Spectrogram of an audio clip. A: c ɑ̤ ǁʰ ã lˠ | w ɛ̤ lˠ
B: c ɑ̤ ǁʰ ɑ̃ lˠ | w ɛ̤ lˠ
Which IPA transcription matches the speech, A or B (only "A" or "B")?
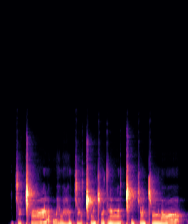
B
